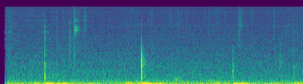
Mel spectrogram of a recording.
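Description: Wooden fork and spoon cutting into and scooping a soft, warmed chocolate fondant cake on a ceramic plate: about five light clicks of utensil on plate, over a steady low rumble.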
